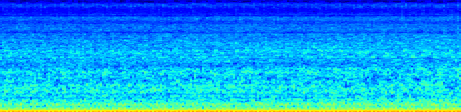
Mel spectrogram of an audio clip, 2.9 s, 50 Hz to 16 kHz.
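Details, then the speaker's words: Nissan R34 Skyline idling after clutch fan removal and new e-fan install, warming toward 180–185°F while bleeding coolant; much quieter than the loud clutch fan, steady low hum and smooth exhaust note, no knocks; normal healthy idle. "But it's already a lot quieter without the clutch fan. The clutch fan was super loud. Now you can hear the exhaust and you can hear the engine."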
